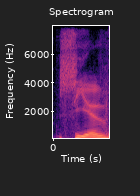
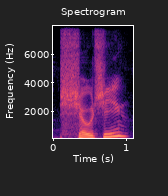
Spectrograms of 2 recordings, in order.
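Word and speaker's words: Xochi: Pronounce that name. Is it like, it looks like an Irish name. So I'm gonna say like Siev or something like that. Kiev. It's Shochi. It's Nahuatl.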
